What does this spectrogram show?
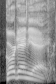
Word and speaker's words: Gordanier: Gordanier.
